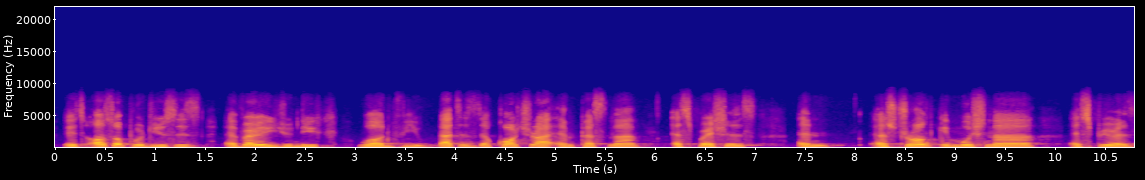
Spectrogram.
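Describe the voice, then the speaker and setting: A woman giving an instructive lesson, speaking deliberately in short phrases. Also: mid-range voice, darkish tone, highs cut off. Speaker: writing teacher. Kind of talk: lesson narration with read-out examples. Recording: long reverberant echo.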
